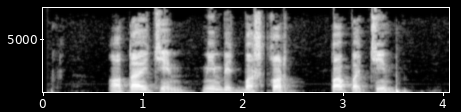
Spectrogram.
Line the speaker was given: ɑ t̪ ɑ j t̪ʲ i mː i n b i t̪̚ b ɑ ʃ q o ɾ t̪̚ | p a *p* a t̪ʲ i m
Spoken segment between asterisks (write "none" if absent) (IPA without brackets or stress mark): p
